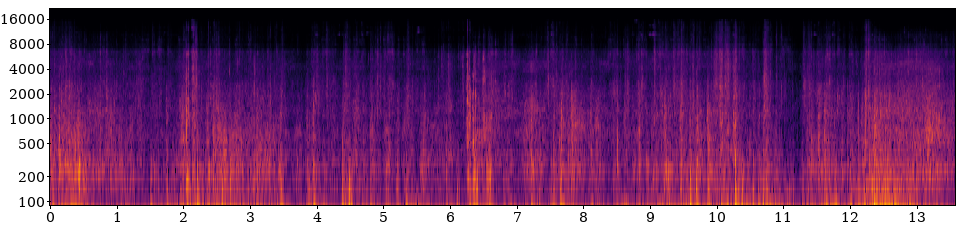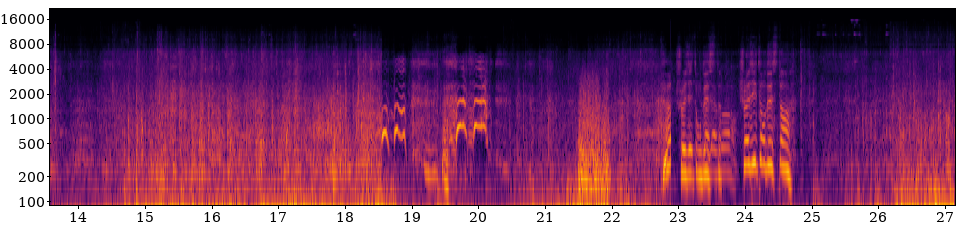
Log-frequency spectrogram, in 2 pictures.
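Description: Bicycle tyres crunch and skid over a dirt trail.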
